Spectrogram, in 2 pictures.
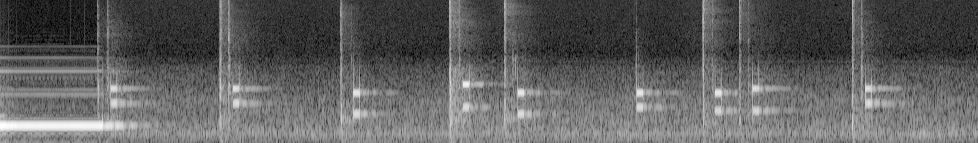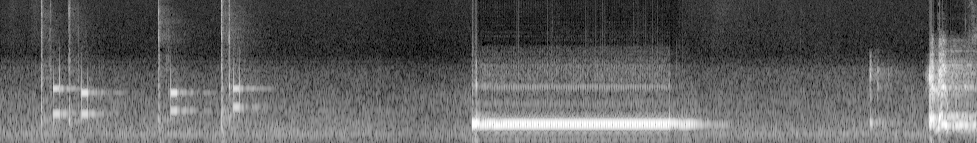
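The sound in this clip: Telephone keypad tones dial out a call: many short, crisp beeps in an uneven rhythm, then one longer steady tone and a few more faint beeps, with no voices.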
